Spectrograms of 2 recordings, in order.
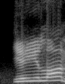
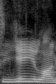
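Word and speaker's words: Yelan: Yalon. It's Yalan. Yeah, pronunciation is difficult.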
